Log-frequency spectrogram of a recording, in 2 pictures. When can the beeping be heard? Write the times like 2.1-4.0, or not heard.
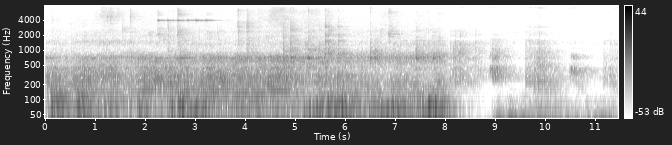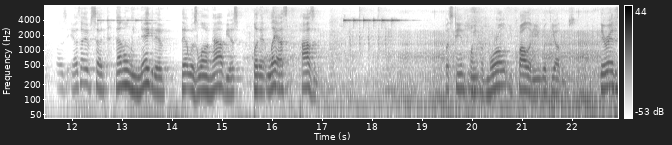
2.4-3.3, 12.6-13.6, 17.4-18.5.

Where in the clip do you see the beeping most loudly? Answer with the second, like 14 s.
18 s.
